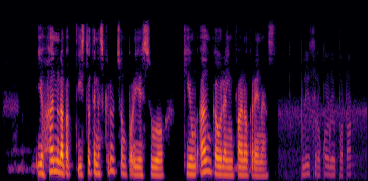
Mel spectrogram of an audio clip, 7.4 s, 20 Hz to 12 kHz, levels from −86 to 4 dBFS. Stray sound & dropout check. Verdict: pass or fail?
fail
